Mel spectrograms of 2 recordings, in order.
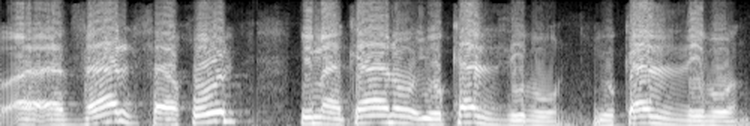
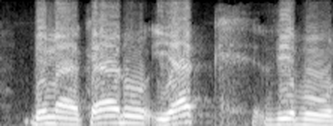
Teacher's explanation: يبقى لنا فيها وجه واحد بالمد الطبيعي. يكذبون طبعا الإمام ورش يشدد الذال · Shown in: first take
